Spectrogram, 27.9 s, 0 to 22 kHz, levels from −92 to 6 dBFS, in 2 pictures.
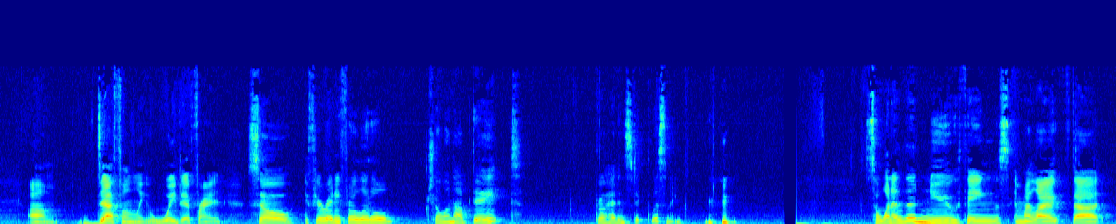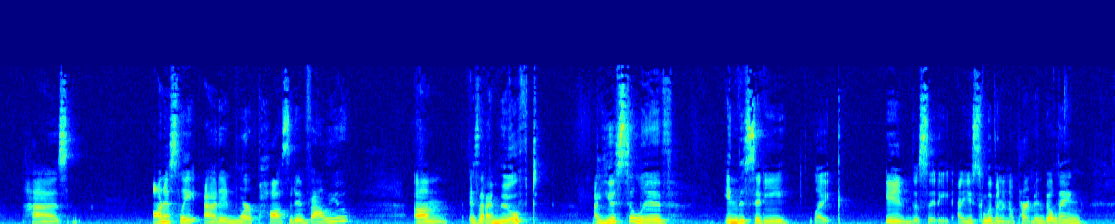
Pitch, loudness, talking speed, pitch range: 210 Hz, -32 LUFS, 125 wpm, 180-265 Hz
